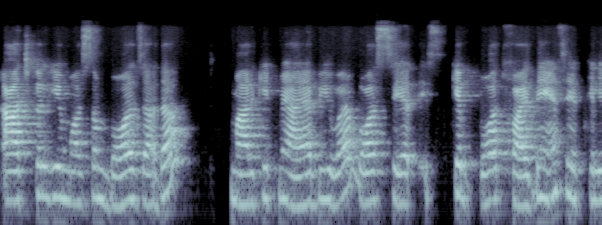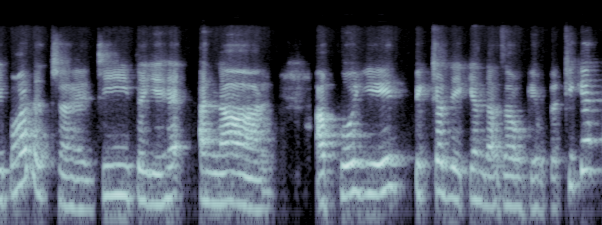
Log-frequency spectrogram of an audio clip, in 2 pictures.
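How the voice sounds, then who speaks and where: A woman with a Pakistani Urdu accent teaching children the alphabet, drawing out words slowly and asking them questions. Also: mid-range voice, a bit bright, roomy sound, low-quality recording. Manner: slow, drawn-out sounding of words; asks rhetorical questions to children.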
